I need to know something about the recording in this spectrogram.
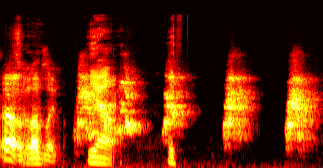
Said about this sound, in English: That's my dog.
